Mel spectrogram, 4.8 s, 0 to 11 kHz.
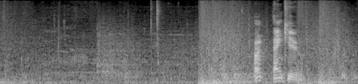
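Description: Musket volley from Assassin's Creed 3 Remastered, a broad loud burst of massed fire with a few sharp cracks after a quieter stretch, with a voice speaking briefly.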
